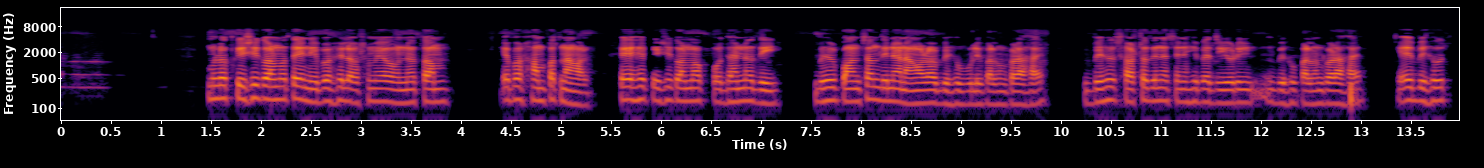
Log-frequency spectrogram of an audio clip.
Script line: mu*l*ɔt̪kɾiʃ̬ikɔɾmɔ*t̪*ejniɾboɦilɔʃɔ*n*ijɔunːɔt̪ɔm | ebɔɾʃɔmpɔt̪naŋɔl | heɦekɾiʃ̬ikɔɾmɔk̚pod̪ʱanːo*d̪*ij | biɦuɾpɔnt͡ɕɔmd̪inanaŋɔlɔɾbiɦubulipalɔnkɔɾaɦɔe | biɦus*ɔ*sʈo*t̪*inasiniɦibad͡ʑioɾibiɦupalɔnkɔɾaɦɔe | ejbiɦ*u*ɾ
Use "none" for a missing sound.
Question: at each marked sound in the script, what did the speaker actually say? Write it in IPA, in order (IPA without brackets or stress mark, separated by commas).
l, t̪, m, d̪, ɔ, d̪, u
